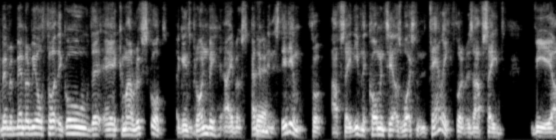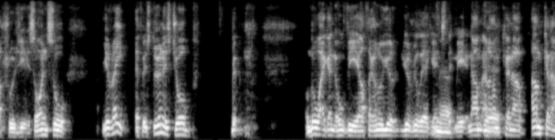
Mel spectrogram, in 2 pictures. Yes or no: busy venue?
no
